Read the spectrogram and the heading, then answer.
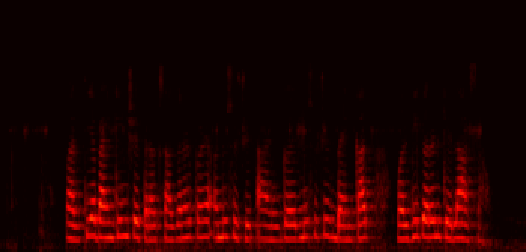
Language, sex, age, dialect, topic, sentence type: Marathi, female, 18-24, Southern Konkan, banking, statement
